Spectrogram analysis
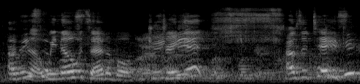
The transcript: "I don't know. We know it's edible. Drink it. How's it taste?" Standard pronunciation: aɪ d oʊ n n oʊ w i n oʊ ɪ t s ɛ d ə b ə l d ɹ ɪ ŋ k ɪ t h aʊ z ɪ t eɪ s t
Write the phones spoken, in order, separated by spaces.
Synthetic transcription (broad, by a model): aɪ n n oʊ w i n oʊ ɪ t s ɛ d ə b l d ɹ ɪ ŋ k ɪ t h aʊ z ɪ t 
